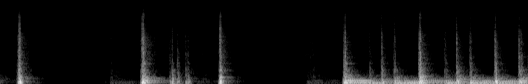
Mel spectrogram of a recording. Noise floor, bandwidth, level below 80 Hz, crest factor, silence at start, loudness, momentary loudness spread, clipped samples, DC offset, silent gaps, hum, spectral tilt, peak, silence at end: -79 dBFS; 10.5 kHz; -28 dBFS; 22 dB; 0.15 s; -23 LUFS; 12 LU; under 0.1%; under 0.1%; none; none; -8.5 dB/octave; 0 dBFS; 0 s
